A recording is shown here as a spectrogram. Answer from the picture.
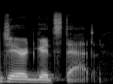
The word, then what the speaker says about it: Jared Gutstadt: Jingle Jared Gutstadt.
